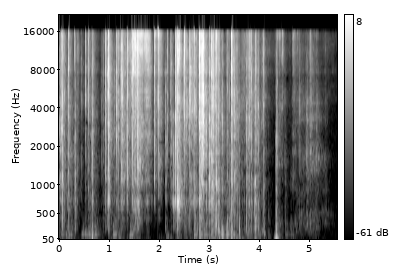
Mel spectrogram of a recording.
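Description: A foil card pack crinkles and tears open by hand.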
